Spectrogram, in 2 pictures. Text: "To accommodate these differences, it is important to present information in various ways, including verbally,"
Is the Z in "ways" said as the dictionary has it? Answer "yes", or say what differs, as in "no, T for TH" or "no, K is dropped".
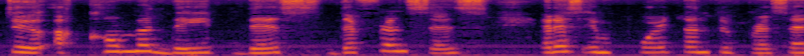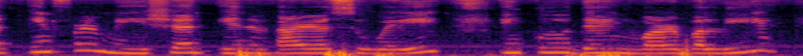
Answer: no, Z is dropped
